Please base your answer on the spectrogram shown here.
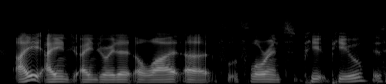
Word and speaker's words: Florence Pugh: Florence Pugh is how you Yeah. say her name. Florence Pugh.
